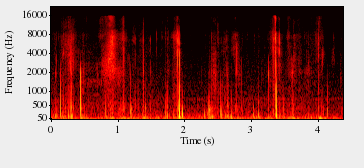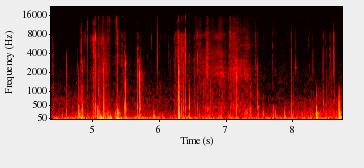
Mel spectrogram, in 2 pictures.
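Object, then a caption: Plastic zip bag of gel water beads. A clear, hand-sized plastic zip bag partly filled with many small gel water beads is held in both hands with long painted nails, then squeezed and shaken. The beads shift with soft, squishy shuffles while the plastic crinkles in quick, dry snaps, weighted toward low tones with occasional brighter crackles. It stays quiet and close throughout, with no ringing after each crinkle.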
